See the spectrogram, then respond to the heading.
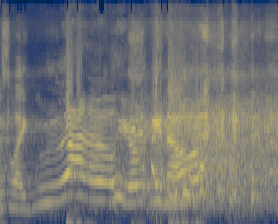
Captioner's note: laughter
